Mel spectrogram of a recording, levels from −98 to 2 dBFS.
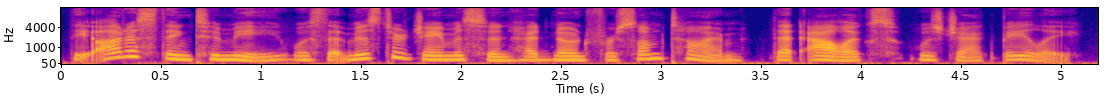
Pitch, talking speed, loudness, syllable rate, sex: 195 Hz, 220 wpm, -19 LUFS, 4.9 syllables/s, female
